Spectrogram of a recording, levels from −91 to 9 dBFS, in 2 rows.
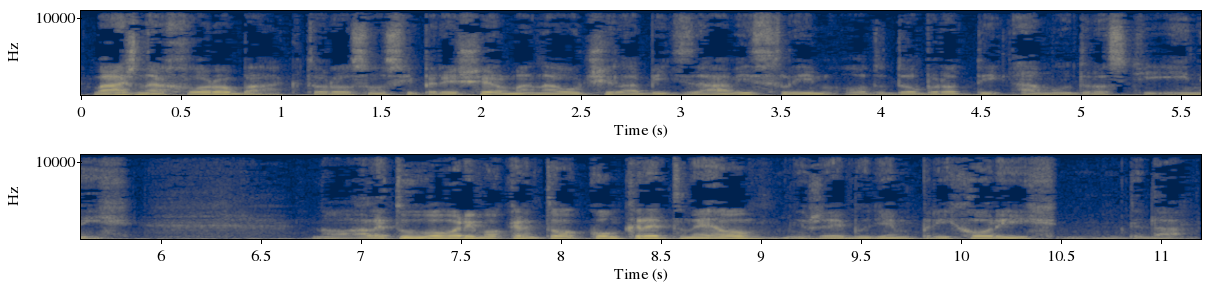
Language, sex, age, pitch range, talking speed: Slovak, male, 40-59, 95-110 Hz, 145 wpm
